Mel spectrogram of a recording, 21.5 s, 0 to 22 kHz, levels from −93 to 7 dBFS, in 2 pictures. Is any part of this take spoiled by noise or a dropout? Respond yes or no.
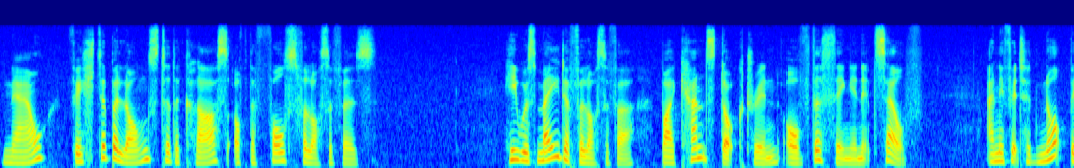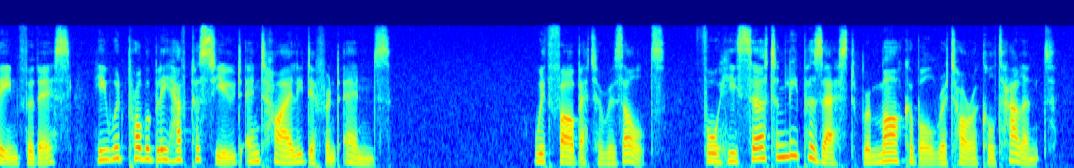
no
